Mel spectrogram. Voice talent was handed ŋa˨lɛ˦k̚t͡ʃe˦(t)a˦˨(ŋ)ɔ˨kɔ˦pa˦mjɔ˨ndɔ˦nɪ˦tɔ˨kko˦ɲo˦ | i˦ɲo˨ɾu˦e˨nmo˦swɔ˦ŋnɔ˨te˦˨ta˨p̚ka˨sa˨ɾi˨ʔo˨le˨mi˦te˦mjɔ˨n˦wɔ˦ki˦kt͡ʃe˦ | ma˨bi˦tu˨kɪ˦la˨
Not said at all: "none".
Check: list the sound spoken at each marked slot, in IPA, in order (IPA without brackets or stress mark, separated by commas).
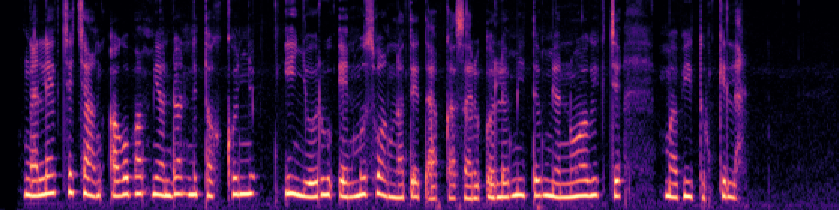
t͡ʃ, ŋ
